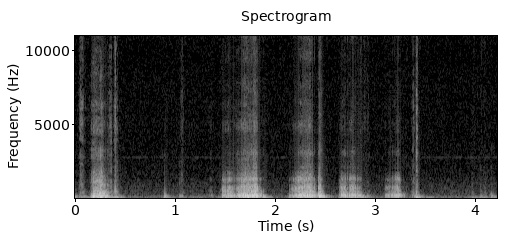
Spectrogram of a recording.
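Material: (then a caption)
Cotton canvas. Fingers scratch taut white stretched cotton art canvas on a wooden frame, making rough, breathy scraping strokes in the low and middle range. Longer sweeping scratches alternate with short, sharper taps, separated by near-silent pauses.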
